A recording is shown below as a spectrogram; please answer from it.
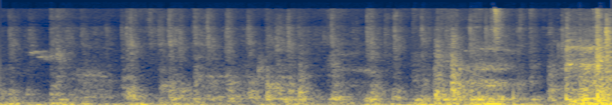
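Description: Racing pigeons back at the loft after an old-bird race make faint cooing and shuffling sounds, with a brief flutter of wings, all quiet and close.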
